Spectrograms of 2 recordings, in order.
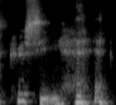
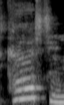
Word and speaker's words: Kirsten: It's Chrissy. How am I pronouncing your name? It's actually Kirsty. It's Kirsten, that's right.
